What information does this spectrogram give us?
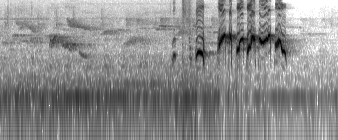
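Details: A red-whiskered bulbul in morning song training for competition singing delivers a single lively phrase of about six quick, rising-and-falling whistled notes after a few soft introductory chirps, over a low background hum.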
